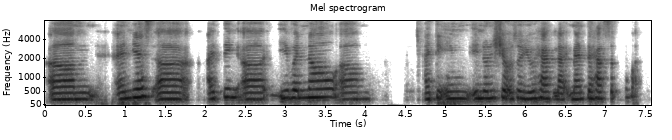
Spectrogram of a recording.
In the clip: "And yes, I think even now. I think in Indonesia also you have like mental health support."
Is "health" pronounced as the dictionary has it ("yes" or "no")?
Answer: no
